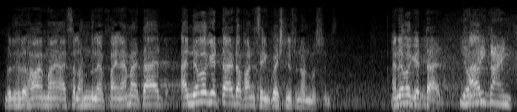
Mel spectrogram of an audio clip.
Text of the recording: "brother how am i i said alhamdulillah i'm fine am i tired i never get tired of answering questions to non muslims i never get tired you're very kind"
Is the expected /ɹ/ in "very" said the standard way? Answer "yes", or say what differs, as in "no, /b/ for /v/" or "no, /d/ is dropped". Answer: no, /ɹ/ is dropped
